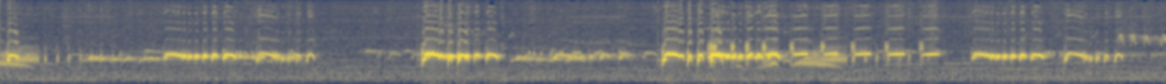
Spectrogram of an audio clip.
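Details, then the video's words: Local zebra dove with a big voice, kept as a lure for catching birds and prompting lazy singers: several bursts of fast stuttered cooing separated by quieter gaps, with lower swooping notes mixed in. "Perkutut lokal gacor Suara Besar Pancingan Untuk Pikat dan Malas Bunyi"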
